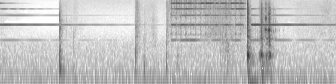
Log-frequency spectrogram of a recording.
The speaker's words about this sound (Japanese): 電話。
